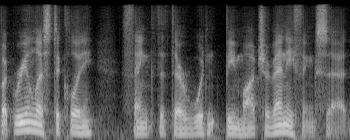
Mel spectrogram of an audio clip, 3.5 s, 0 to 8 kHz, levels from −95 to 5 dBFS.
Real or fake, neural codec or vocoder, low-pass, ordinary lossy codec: fake; codec, 16 kHz, 0.3 kbps, FocalCodec; 7.2 kHz; MP3, 64 kbps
